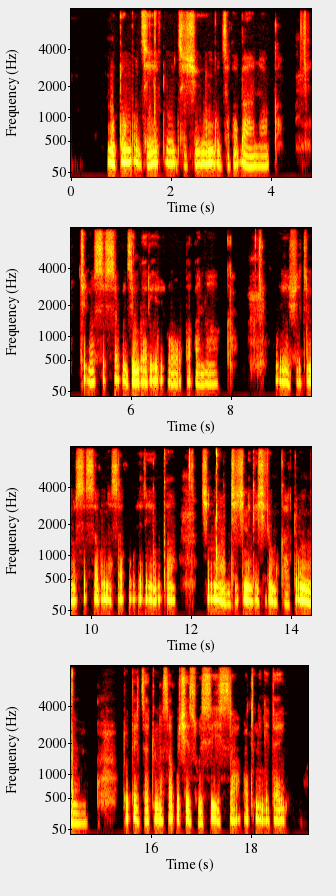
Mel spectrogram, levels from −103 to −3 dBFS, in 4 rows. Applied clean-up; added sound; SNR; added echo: none; none; none; none.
